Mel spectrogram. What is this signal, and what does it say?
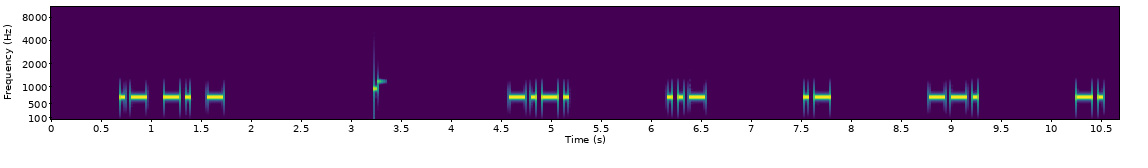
Morse code, heard as a keyed tone, about 22 wpm, spaced as for 10 wpm, 690 Hz. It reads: ANT CU AGN
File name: Top 20 QSO Elements - 6x Character Spacing - 22wpm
